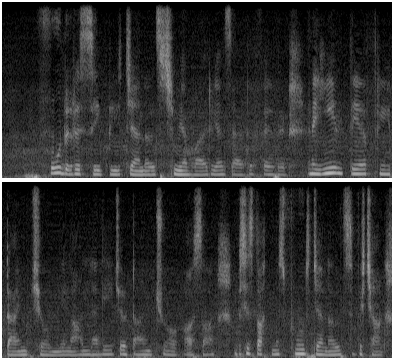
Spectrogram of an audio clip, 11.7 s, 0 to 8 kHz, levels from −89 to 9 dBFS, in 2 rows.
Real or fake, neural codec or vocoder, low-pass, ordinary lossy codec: fake; codec, 16 kHz, 0.8 kbps, ZipCodec; none; none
